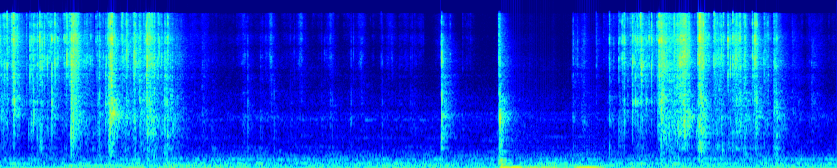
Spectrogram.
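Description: Wrapper of an Upper Deck hockey card pack crinkling and tearing as it is opened, with the cards rustling as they are handled. The rustling comes in two spells, one at the start and one in the last few seconds, with two sharp clicks between them.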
